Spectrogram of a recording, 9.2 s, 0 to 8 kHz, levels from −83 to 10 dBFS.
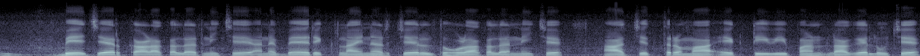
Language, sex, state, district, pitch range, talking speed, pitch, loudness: Gujarati, male, Gujarat, Gandhinagar, 125-130 Hz, 135 wpm, 130 Hz, -18 LUFS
